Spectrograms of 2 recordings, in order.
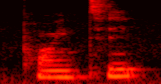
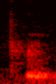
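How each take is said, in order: First: "pointed" read English-style as "POYN-tee", with an oy sound; anglicised POINTE. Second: "point" said the French way, "pwant", with a w glide; French POINTE. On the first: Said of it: "pronounce it pointed". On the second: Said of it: "because if I say point". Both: Shown as a demonstration.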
